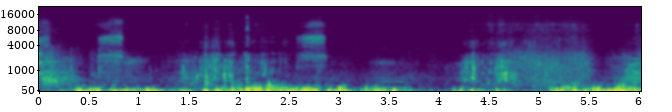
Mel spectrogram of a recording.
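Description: Short, irregular splashes of a hooked cutthroat trout thrashing at the lake surface, several in the first three seconds, over a low, uneven rumble.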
